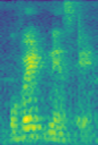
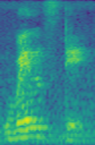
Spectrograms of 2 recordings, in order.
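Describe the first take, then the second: First: The first 'd' and middle 'e' are pronounced. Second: The first 'd' is silent, two syllables. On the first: The speaker calls it wrong. "আমরা সাধারণত সবাই উচ্চারণ করে থাকি ওয়েডনেসডে" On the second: The speaker calls it right. "ঠিক উচ্চারণ হবে ওয়েন্সডে"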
